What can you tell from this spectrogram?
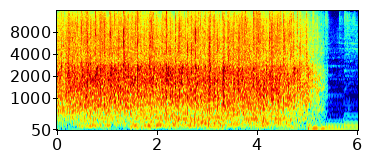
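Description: Large audience applauding, a dense steady clapping that fades out about five seconds in. Music with a steady bass line then takes over.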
